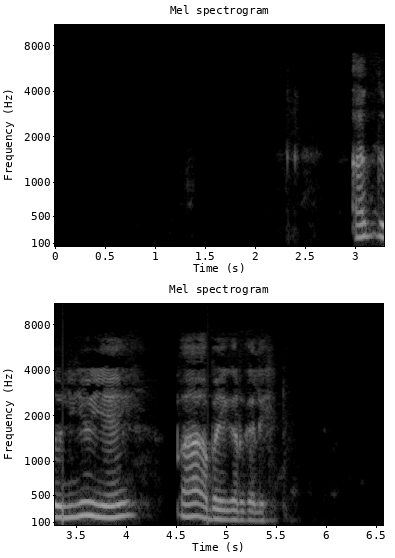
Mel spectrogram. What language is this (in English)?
Musgu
